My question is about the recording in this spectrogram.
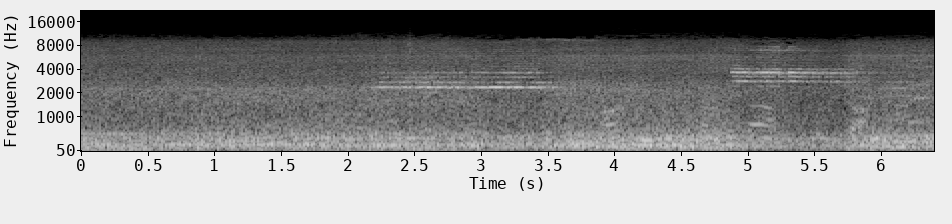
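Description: Indistinct voices over a steady outdoor background hum, with two brief high, steady tones, one about two seconds in and another about five seconds in.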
